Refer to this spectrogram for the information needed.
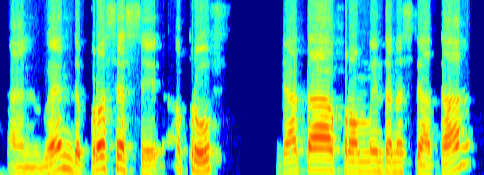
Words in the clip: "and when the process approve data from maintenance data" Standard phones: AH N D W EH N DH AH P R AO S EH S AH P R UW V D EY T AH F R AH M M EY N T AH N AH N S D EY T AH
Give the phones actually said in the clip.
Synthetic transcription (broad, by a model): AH N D W EH N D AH P R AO S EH S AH P R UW F D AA T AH F R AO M M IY N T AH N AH S D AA T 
